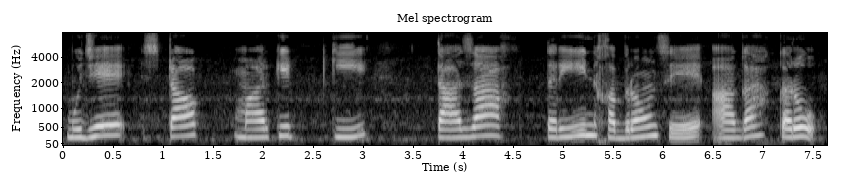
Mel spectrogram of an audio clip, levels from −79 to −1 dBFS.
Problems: constant background noise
